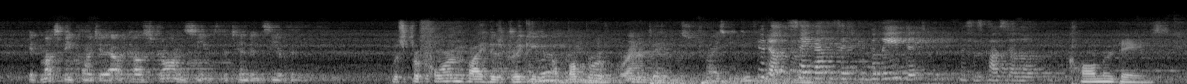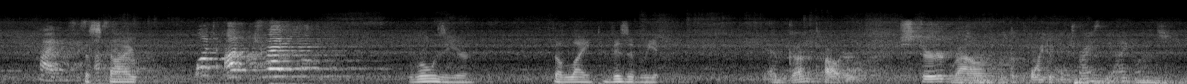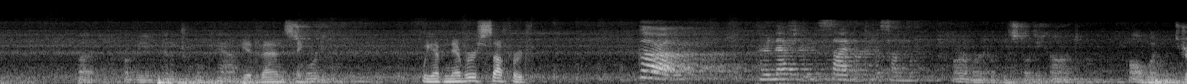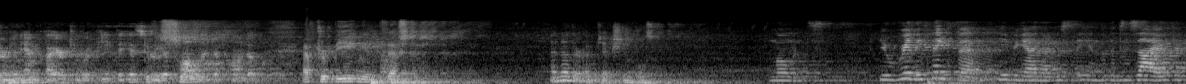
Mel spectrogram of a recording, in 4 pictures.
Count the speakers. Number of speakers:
5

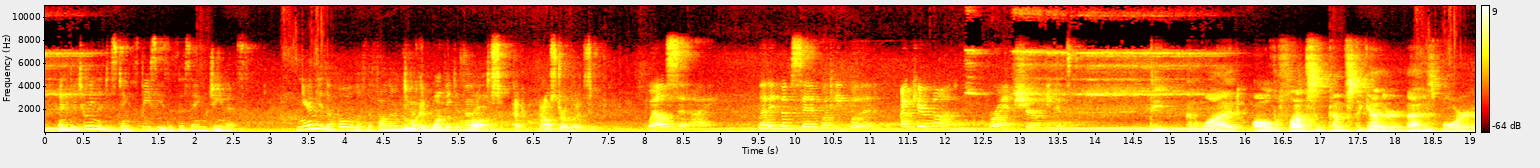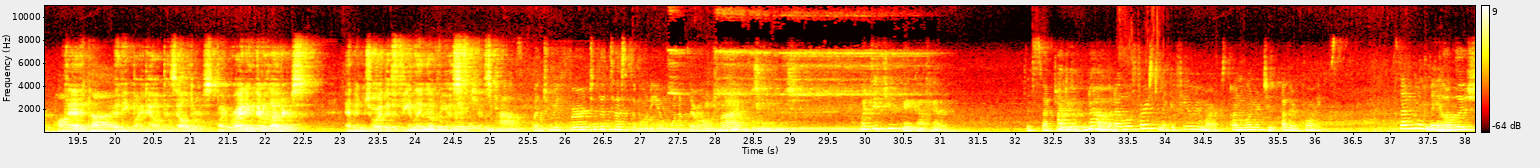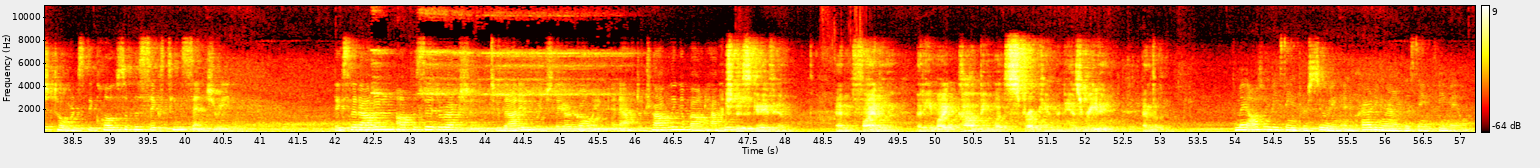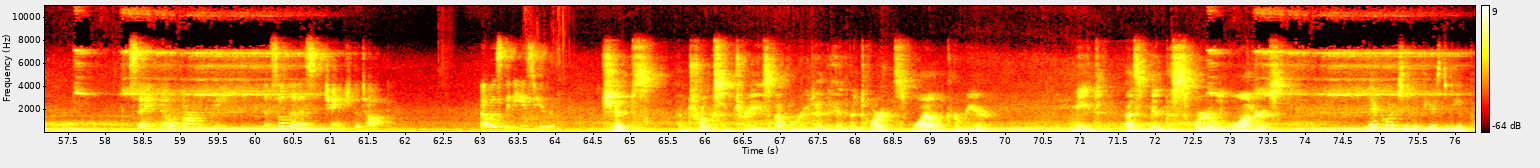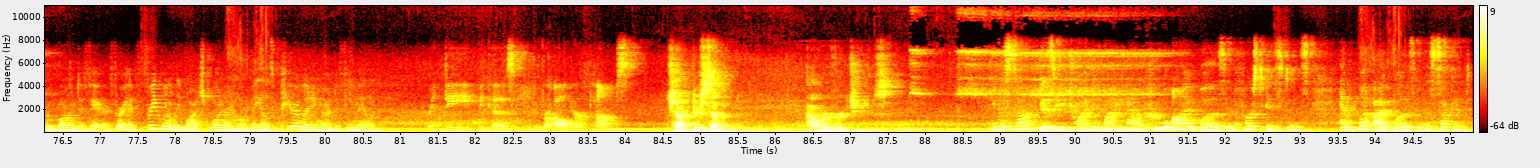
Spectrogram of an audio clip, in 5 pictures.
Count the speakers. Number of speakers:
7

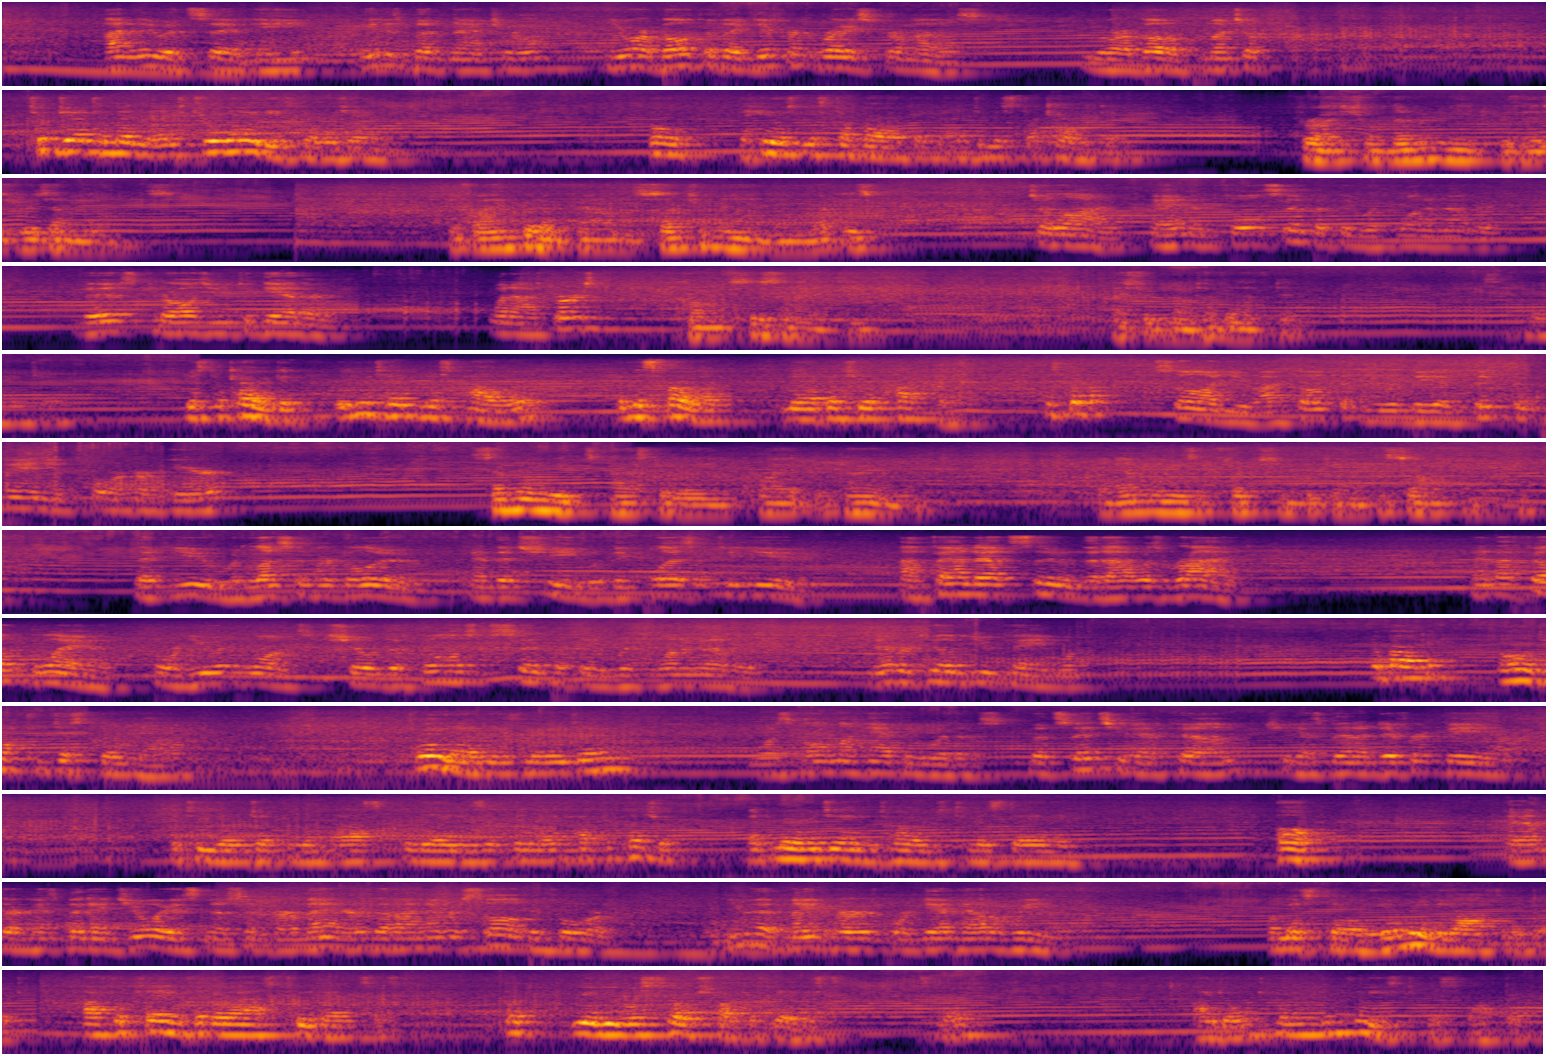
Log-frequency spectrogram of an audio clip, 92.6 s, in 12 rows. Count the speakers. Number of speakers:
3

